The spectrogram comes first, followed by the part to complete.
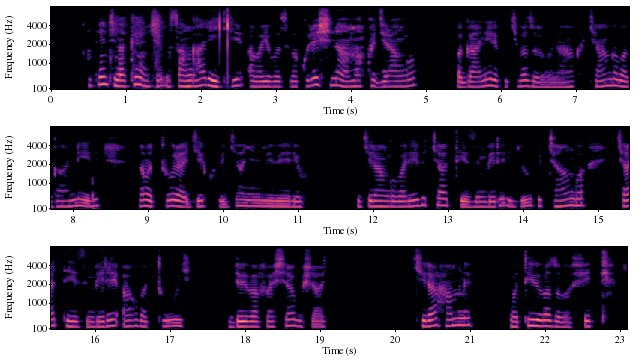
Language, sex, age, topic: Kinyarwanda, female, 18-24, education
